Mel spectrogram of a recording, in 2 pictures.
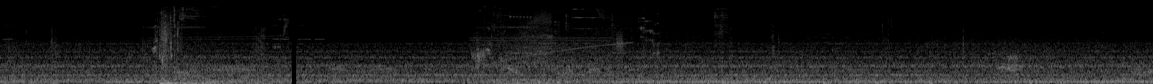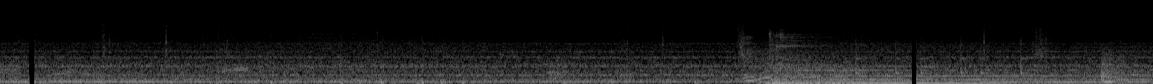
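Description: Footsteps walk steadily along a hard floor.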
